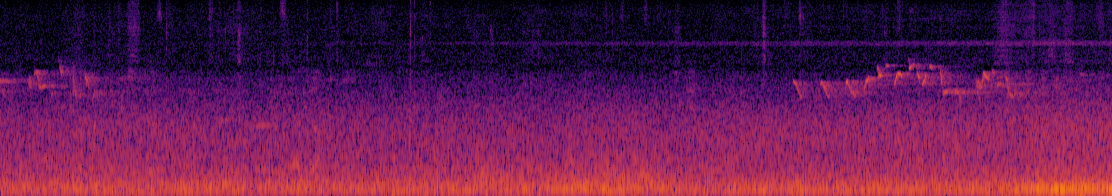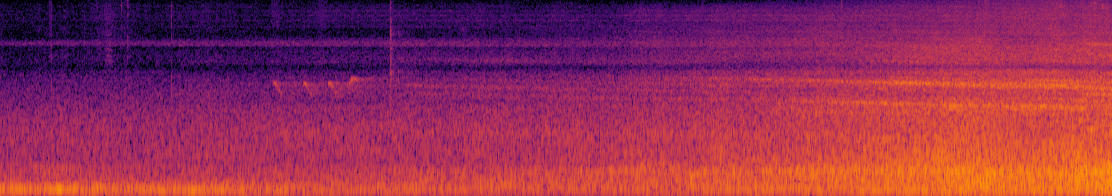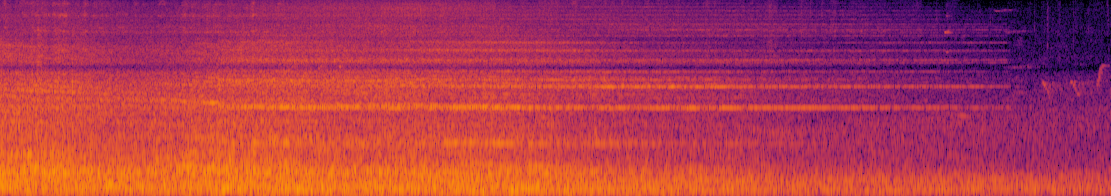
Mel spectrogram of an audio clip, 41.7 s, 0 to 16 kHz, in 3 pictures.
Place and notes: {
  "title": "Gare d'Etterbeek, Ixelles, Belgique - Etterbeek station ambience",
  "date": "2022-05-04 10:20:00",
  "description": "Trains passing by, a few birds, voice annoucement.\nTech Note : Ambeo Smart Headset binaural → iPhone, listen with headphones.",
  "latitude": "50.82",
  "longitude": "4.39",
  "altitude": "82",
  "timezone": "Europe/Brussels"
}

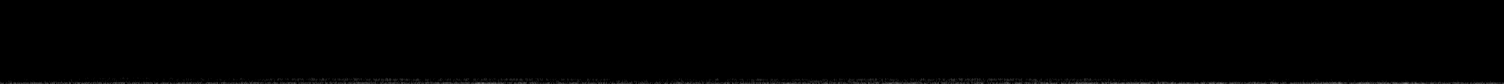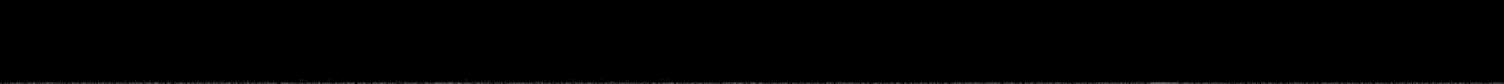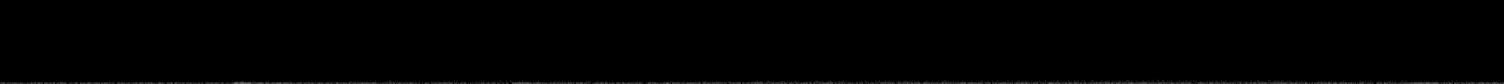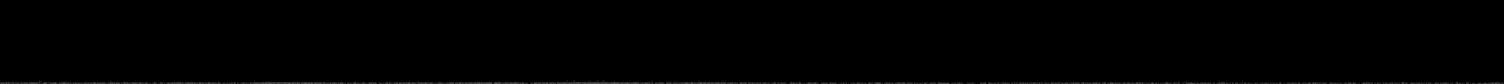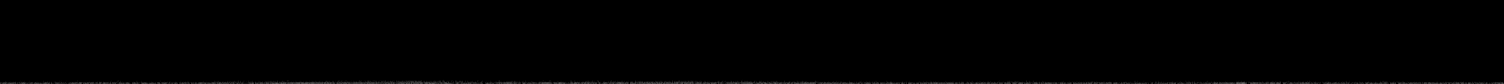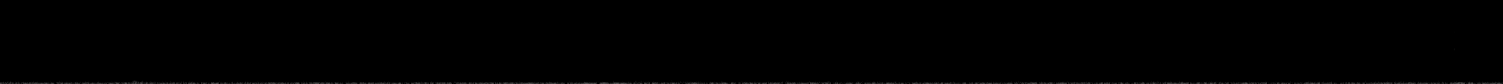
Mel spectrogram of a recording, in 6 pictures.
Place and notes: {
  "title": "Dorridge, West Midlands, UK - Garden 16",
  "date": "2013-08-13 18:00:00",
  "description": "3 minute recording of my back garden recorded on a Yamaha Pocketrak",
  "latitude": "52.38",
  "longitude": "-1.76",
  "altitude": "129",
  "timezone": "Europe/London"
}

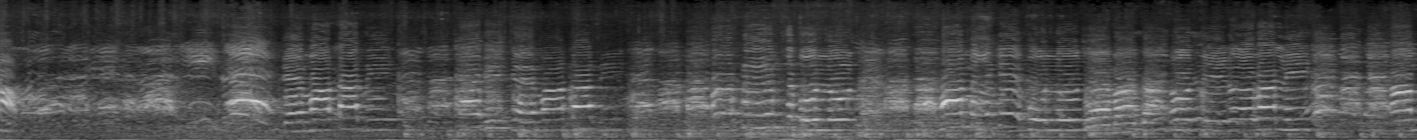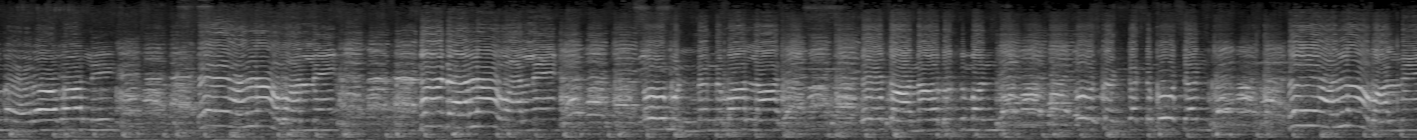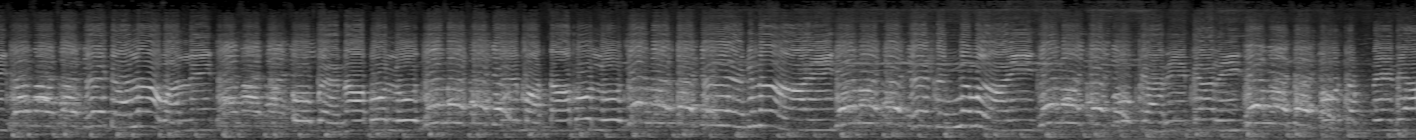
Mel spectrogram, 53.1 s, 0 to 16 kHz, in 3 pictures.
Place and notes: {
  "title": "Pipariya, Madhya Pradesh, Inde - Durga festival",
  "date": "2015-10-10 22:47:00",
  "description": "The whole city celebrate the Goddess Durga. Music, plays, fair, circus, market, food, and crowds of Piparya.",
  "latitude": "22.76",
  "longitude": "78.36",
  "altitude": "339",
  "timezone": "Asia/Kolkata"
}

